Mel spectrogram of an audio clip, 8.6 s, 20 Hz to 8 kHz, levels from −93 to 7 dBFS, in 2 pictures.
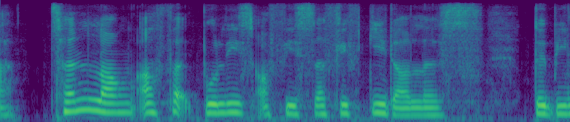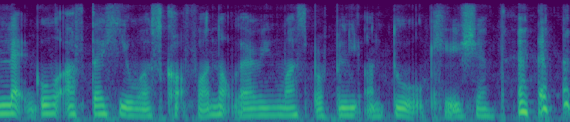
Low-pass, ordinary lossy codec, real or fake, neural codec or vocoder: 7.2 kHz; none; fake; codec, 16 kHz, 4.8 kbps, FACodec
